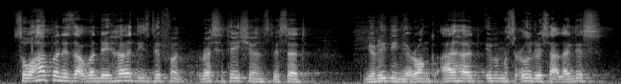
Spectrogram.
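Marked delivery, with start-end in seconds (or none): none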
